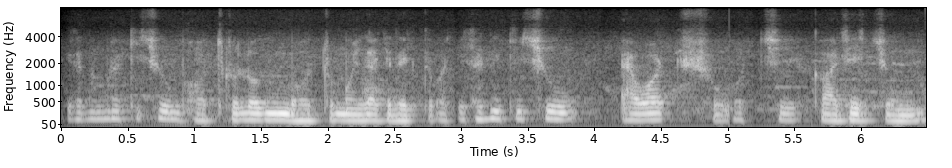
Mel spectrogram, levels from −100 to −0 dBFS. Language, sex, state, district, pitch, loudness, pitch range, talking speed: Bengali, male, West Bengal, Jhargram, 120 Hz, -18 LUFS, 110-130 Hz, 145 wpm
